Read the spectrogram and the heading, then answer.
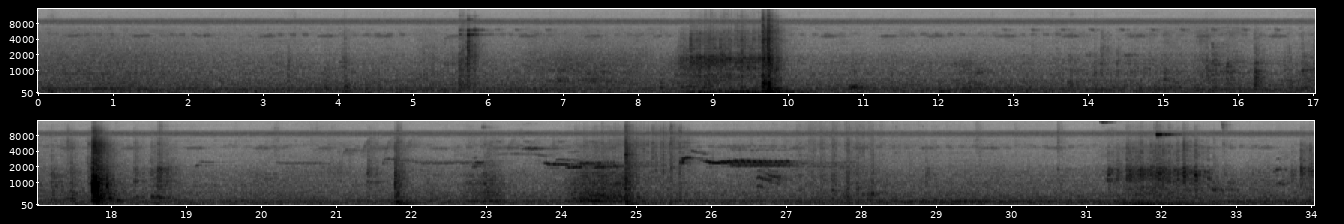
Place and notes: Mogimachi, Nagasaki, Nagasaki Prefecture, Japon - Chime
Few hours after Chaba typhoon in Mogi.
